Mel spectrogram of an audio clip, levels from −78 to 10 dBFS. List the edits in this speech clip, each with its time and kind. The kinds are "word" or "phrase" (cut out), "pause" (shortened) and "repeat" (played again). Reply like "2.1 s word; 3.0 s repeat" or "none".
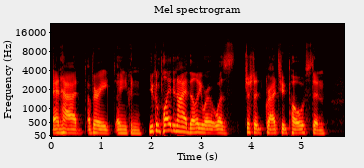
1.9 s pause; 3.8 s pause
